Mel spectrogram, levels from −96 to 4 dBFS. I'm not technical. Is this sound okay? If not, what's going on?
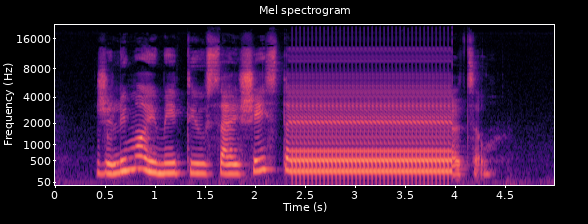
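No. Just after "imeti vsaj šest", from 2.38 to 3.98 s, the sound turns into a rapid buzzing stutter. This is a system hang loop: the computer briefly froze, and the sound hardware kept replaying the same 40 ms snippet 25 times a second.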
